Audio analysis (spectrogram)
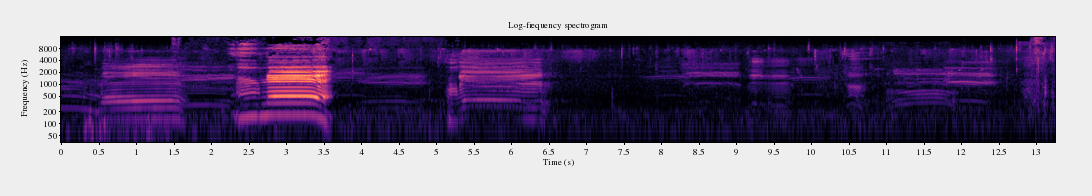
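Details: Dozens of brown, white and black cows amble along a dusty country road, calling the herd. Several moos come close together early on, one especially loud. Fainter, shorter lowing calls are scattered through the rest.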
